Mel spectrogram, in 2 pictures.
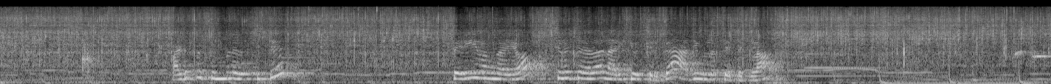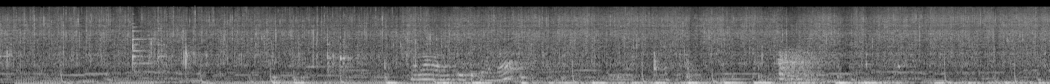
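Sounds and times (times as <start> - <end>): onions sizzling in hot oil: 0.0 - 21.0
wooden spatula scraping pan: 13.2 - 21.0.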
